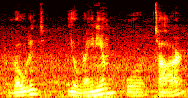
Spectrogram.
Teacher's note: Z, which is a voiceless alveolar fricative sound, as in Xerox, Paisley, dogs. R, which is a voiced alveolar approximant sound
